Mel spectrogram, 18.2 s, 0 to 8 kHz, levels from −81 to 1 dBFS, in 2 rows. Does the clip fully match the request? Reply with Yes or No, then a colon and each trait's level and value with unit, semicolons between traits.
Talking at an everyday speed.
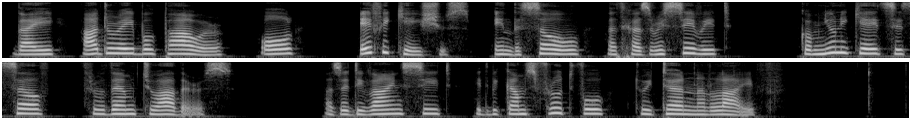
No: slow, 95 wpm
